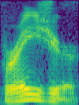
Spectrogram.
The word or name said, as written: brazier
